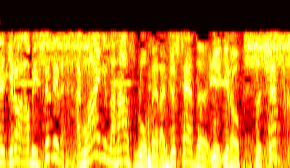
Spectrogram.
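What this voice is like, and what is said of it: Usual voice. Nothing is said of it.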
